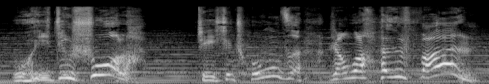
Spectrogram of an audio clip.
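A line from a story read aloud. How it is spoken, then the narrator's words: Shouting. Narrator (Chinese): 国王喊道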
